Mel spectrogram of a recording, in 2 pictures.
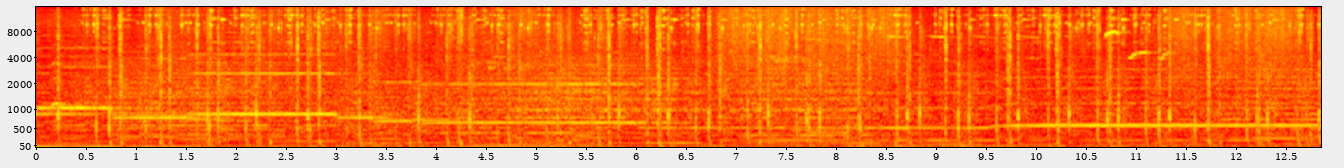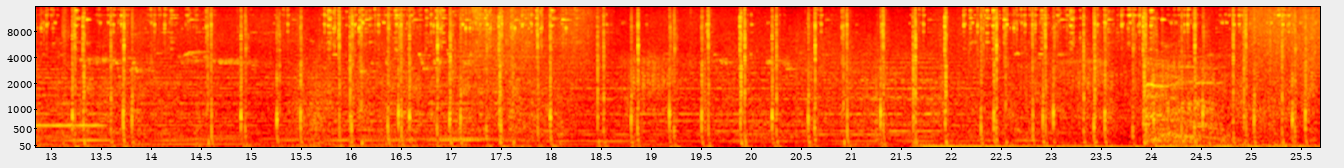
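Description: Horse hooves clip-clopping steadily in the video game The Witcher 3 in Novigrad, a continuous rhythmic trot over game music, with brief harness jingles and a neigh.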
